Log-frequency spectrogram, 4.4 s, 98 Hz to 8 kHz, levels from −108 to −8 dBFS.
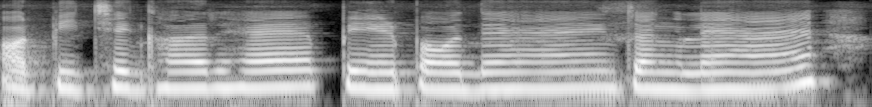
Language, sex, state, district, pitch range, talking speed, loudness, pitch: Hindi, female, Uttar Pradesh, Shamli, 205-220 Hz, 125 wpm, -17 LUFS, 210 Hz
